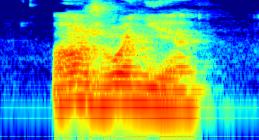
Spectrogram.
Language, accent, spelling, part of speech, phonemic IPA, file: French, Canada, enjoignait, verb, /ɑ̃.ʒwa.ɲɛ/, LL-Q150 (fra)-enjoignait.wav
- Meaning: third-person singular imperfect indicative of enjoindre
